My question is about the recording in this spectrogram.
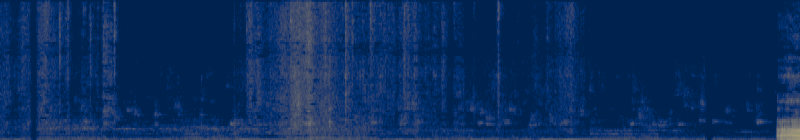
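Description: Quiet handling sounds: faint rustling as sunflower stems are pushed into dry straw in a glass tank, a little louder about two seconds in, with a faint low hum in three short stretches.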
